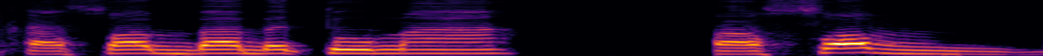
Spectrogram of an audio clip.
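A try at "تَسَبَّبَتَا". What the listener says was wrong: Tasabbabata. Tanya kurang satu.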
